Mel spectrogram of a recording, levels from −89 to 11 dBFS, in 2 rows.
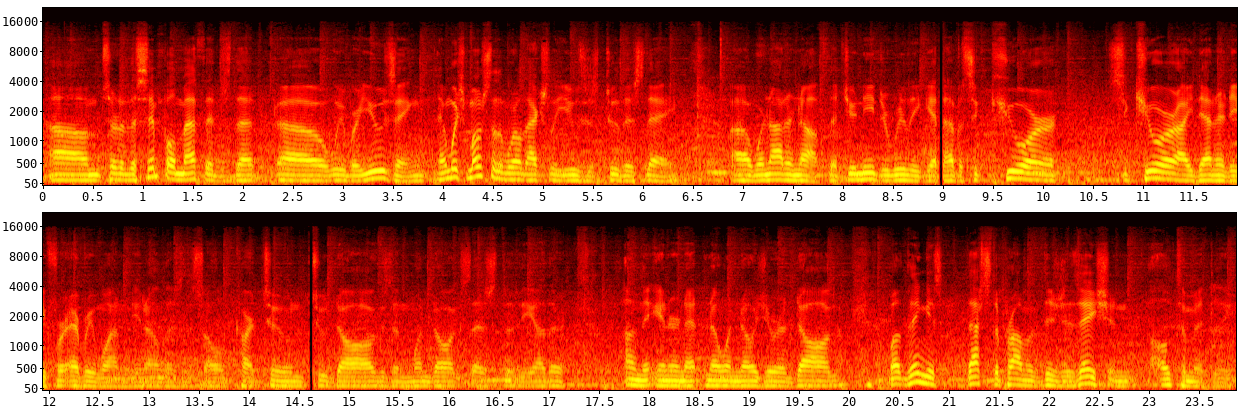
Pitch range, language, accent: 110-140 Hz, English, American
